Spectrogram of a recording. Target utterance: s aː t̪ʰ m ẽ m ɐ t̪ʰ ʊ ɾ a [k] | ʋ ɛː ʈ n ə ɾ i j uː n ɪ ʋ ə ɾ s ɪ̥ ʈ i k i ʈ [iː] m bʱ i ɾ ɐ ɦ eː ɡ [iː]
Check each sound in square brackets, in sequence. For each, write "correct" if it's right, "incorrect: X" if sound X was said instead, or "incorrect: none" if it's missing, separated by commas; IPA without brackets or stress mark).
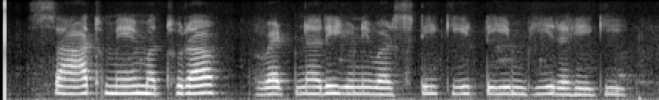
incorrect: none, correct, correct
